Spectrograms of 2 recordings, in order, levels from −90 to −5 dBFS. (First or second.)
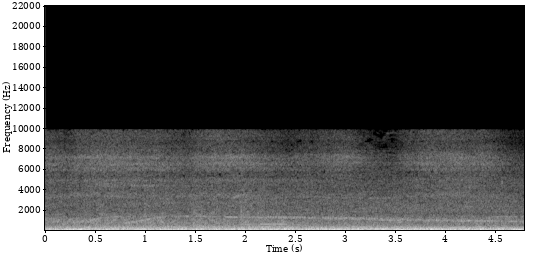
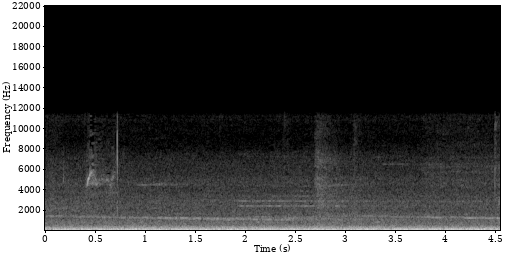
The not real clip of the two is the first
